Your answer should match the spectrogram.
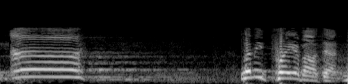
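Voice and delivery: high, hesitant stalling voice; mock pious hedging; fake reluctance. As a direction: dodge the request while sounding holy. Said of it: "is like a fake thing".

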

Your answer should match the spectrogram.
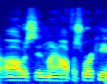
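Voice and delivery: normal talking voice

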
